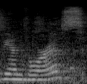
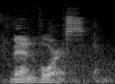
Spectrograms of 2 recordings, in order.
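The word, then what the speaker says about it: Van Voorhis: first my first my last name is Van Boris spelled BS and Victor a n v as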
